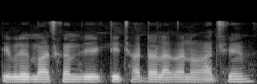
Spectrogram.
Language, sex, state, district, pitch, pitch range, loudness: Bengali, male, West Bengal, Cooch Behar, 115 Hz, 115-120 Hz, -16 LUFS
